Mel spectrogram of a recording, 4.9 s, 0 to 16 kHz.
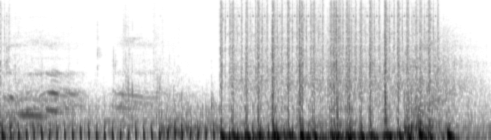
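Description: Rapid automatic gunfire from a World War 2 mobile shooter game, with a steady chattering burst that gives way to a denser, louder barrage of overlapping shots.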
